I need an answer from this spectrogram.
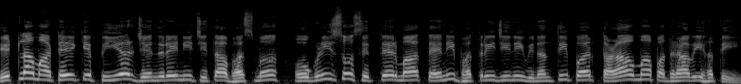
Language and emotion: Gujarati, neutral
